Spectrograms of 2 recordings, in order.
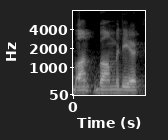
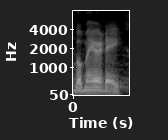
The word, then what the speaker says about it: Bombardier: I keep saying Bombardier, but it's actually pronounced Bombardier.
